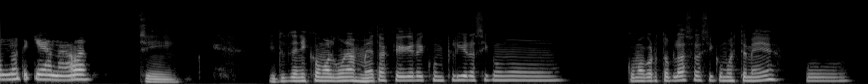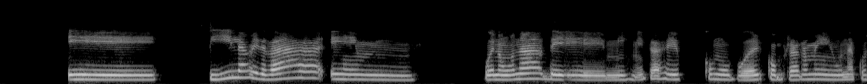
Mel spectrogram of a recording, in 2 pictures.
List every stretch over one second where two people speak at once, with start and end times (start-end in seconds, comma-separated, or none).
none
